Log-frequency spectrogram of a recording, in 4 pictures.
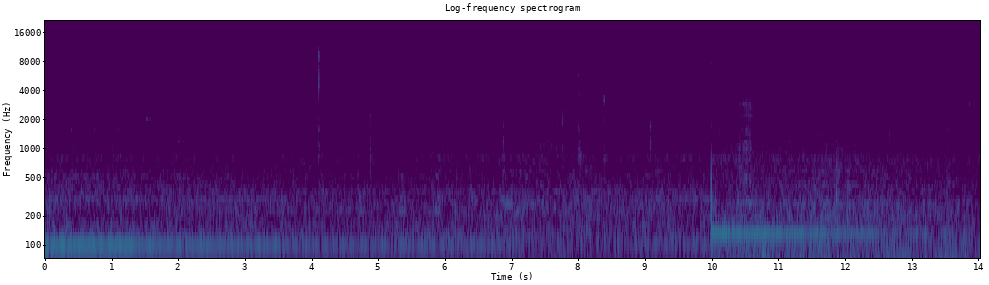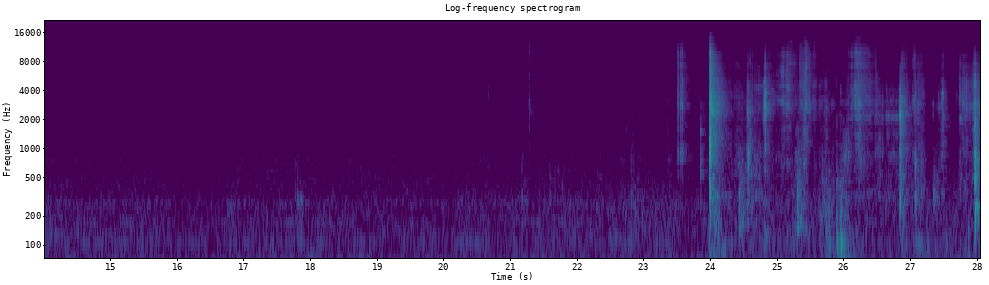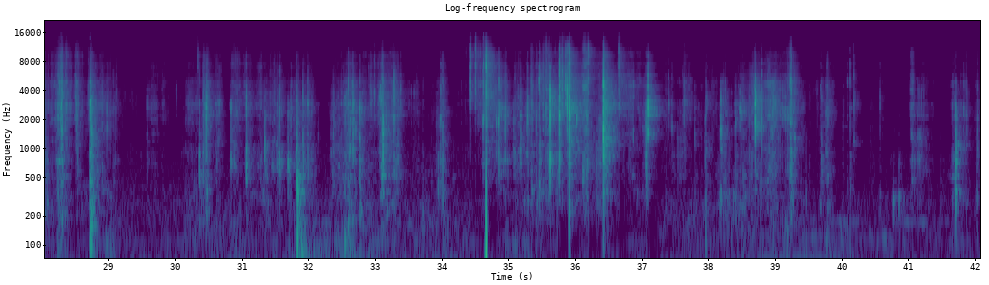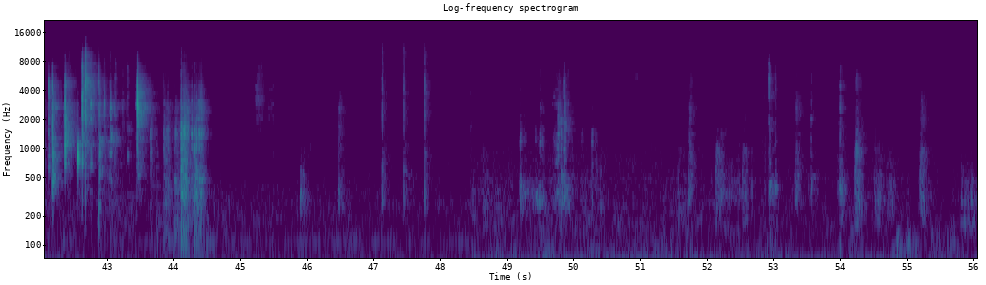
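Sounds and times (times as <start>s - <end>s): plastic packaging crinkling and tearing: 23.4s - 44.2s.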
